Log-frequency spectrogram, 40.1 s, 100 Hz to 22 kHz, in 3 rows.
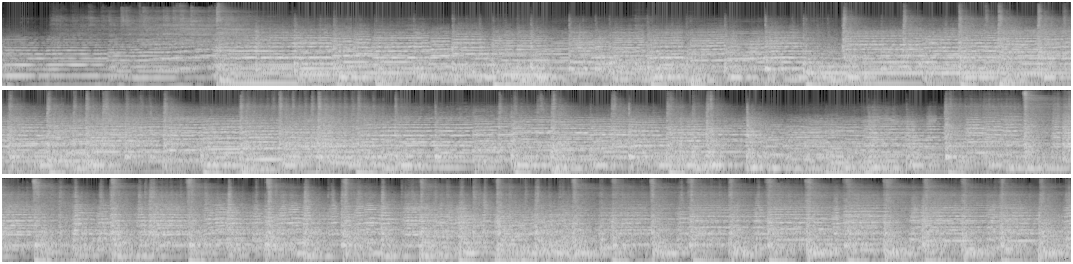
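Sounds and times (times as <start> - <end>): marching band playing: 0.0 - 40.0
sharp percussion hits: 0.5 - 7.4, 25.1 - 40.0.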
